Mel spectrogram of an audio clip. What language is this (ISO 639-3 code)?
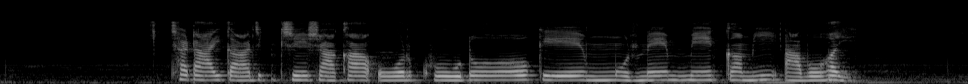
mag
